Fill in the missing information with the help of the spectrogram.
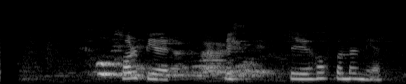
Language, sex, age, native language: Icelandic, female, 18-19, Icelandic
